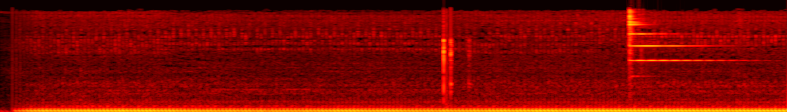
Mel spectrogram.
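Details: Carbureted Toyota Corolla DX idles with a deep, uneven, stumbling exhaust thump, black smoke, and black sooty spark plugs and tailpipe: a rich-mixture misfire blamed on a dirty carburetor, cleaned as the fix.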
